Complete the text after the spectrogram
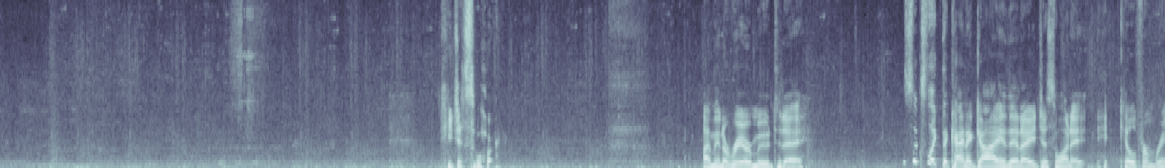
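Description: A horse gallops over soft ground with thudding hoofbeats.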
